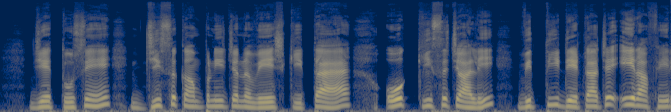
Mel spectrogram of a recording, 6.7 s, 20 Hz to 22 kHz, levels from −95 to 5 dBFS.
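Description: No technical faults can be heard anywhere in this recording.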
